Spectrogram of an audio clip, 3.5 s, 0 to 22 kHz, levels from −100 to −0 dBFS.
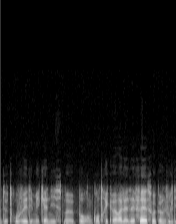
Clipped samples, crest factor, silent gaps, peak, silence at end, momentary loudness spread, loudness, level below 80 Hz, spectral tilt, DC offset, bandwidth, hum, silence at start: under 0.1%; 20 dB; none; -6 dBFS; 0 s; 14 LU; -26 LUFS; under -90 dBFS; -8 dB/octave; under 0.1%; 5 kHz; none; 0 s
